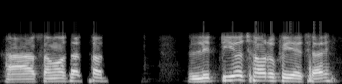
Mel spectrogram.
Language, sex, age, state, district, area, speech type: Maithili, male, 30-45, Bihar, Muzaffarpur, rural, conversation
